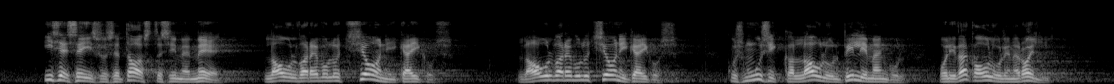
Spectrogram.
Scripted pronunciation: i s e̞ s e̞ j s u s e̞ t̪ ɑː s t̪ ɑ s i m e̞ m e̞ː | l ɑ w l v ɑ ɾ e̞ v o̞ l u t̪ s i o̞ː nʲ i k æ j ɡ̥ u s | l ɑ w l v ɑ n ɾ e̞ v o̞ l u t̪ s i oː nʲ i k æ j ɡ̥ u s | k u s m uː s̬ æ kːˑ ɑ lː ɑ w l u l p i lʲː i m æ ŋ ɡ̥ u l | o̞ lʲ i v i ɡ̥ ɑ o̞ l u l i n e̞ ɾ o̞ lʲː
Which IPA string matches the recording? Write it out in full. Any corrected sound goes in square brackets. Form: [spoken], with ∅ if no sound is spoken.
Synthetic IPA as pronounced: i s e̞ s e̞ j s u s e̞ t̪ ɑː s t̪ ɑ s i m e̞ m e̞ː | l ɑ w l v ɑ ɾ e̞ v o̞ l u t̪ s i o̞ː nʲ i k æ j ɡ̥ u s | l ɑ w l v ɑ [∅] ɾ e̞ v o̞ l u t̪ s i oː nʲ i k æ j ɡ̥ u s | k u s m uː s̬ [i] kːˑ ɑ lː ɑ w l u l p i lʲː i m æ ŋ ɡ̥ u l | o̞ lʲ i v [æ] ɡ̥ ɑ o̞ l u l i n e̞ ɾ o̞ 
